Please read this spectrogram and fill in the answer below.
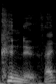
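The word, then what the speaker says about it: Knuth: talk about him also that is how you pronounce his name which is unnatural for me because if that's how I pronounce all words like that then my name would be far night but it's not it's far night anyway there are few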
